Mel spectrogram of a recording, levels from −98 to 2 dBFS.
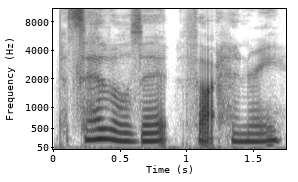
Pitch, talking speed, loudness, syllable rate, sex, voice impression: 200 Hz, 170 wpm, -22 LUFS, 4.3 syllables/s, female, feminine, young, cute, friendly, lively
